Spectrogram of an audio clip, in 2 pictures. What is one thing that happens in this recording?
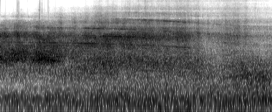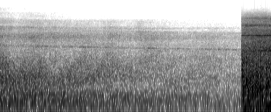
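A jet engine roars loudly, then slowly fades into the distance.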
